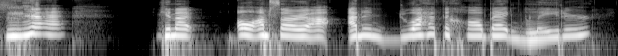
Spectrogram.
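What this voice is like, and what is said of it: Put-on formal polite phone voice. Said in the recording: “you have to put on the white voice ... you got to put on a different voice”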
